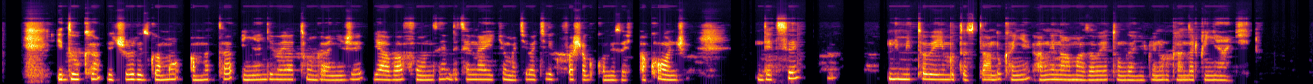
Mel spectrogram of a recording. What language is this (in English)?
Kinyarwanda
